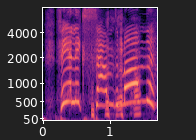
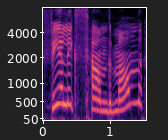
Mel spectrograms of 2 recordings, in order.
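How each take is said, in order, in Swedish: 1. Namnet ropas högt med hög energi. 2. Namnet sägs i normal, lugn volym.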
